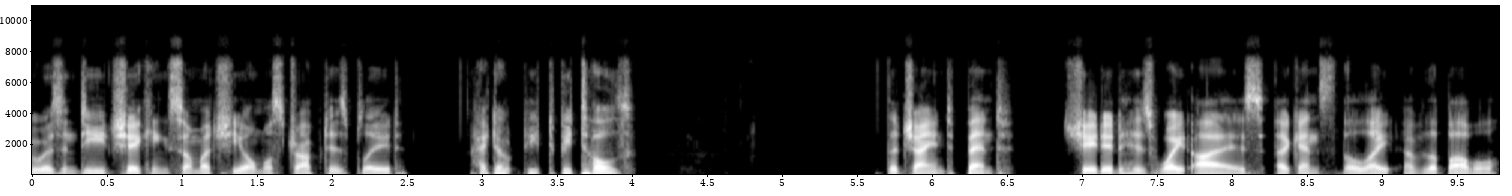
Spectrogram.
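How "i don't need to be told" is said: high, pitched-up voice, spoken half to himself. The bard answers the giant's cry to tremble; muttered. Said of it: "muttered the bard".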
